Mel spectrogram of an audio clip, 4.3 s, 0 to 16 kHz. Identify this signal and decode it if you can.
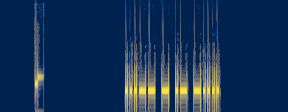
Morse code, heard as a keyed tone, about 34 wpm, 700 Hz. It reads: 3TA6
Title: Common Cut Numbers - 4-Digit 35wpm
